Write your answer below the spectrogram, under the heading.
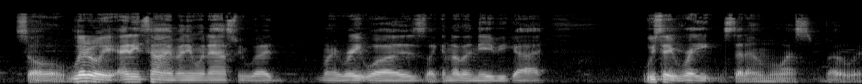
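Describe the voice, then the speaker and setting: This man's voice sits fairly low in pitch with ordinary pitch variation. He speaks at a moderate pace. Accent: Boston. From Boston, Massachusetts (Charlestown). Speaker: call-in show host, Navy veteran. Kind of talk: casual live call-in chat. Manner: rambling, hesitant with fillers.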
